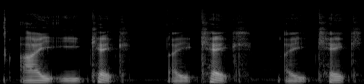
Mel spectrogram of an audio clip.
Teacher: eat cake in that sentence cake is your stress a cake cake has a higher pitch and it also has a vowel sound that's just held a little bit longer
